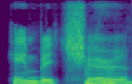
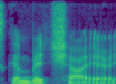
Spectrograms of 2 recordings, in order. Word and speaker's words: Cambridgeshire: Yeah, I know people are confused about the Shire and Shire, like Cambridgeshire versus Cambridgeshire. You don't say Cambridgeshire. You're not in a hobbit land. Shire, like Cambridgeshire.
